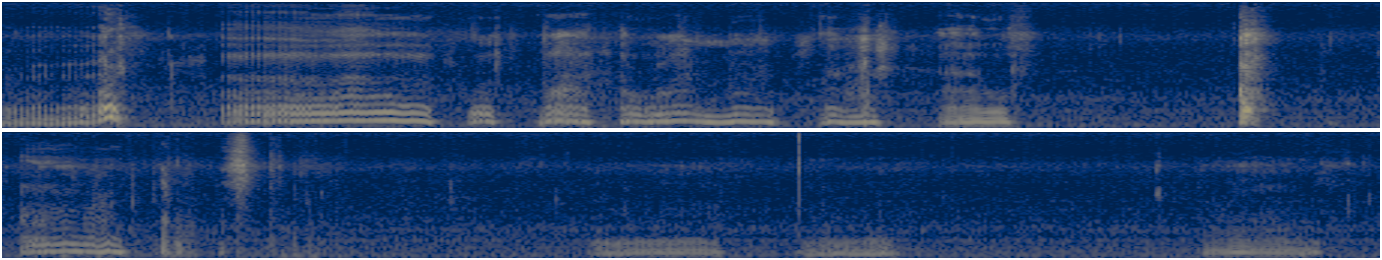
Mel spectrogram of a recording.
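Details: Chihuahua at play indoors, giving a run of tonal, wavering growl-whines with bark-like onsets in the first seven seconds, then sharp clicks and a few softer drawn-out growls later.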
